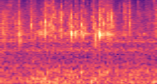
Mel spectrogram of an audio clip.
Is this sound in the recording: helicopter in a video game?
no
